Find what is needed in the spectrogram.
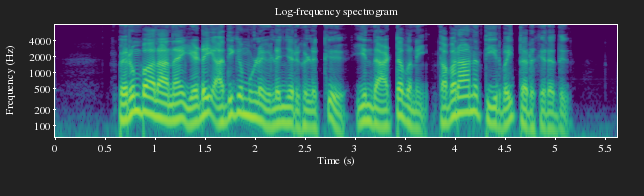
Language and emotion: Tamil, neutral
